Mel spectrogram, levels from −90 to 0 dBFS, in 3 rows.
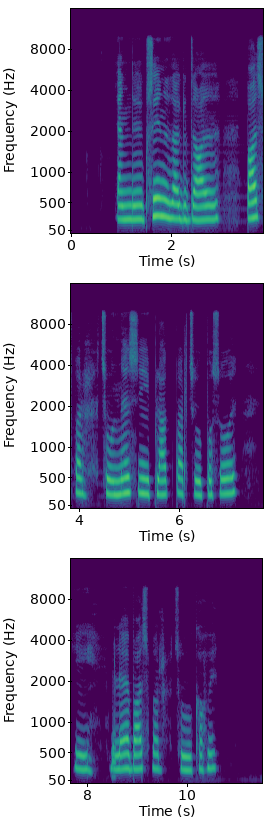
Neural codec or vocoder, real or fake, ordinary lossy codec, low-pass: none; real; none; 9.9 kHz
